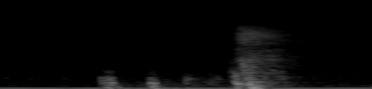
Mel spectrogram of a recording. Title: Sneezing into a t-shirt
